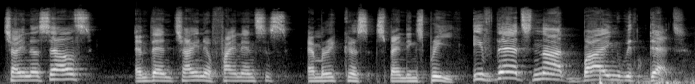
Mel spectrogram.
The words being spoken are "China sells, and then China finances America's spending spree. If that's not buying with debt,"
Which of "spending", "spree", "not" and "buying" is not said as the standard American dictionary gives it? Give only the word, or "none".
none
